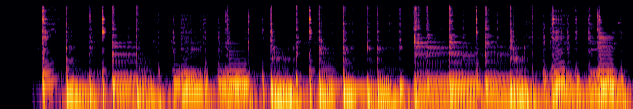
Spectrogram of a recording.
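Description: An electric bass guitar riff playing with sliding notes in an instrumental track, backed by sharp percussive hits. It starts about a third of a second in.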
